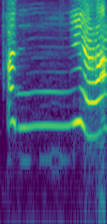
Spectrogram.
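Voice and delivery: high, loud, near-crying disbelief; shocked. Acted. Wife hears he cut a dozen kids' hair, shocked. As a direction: gasp it out in dismay.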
